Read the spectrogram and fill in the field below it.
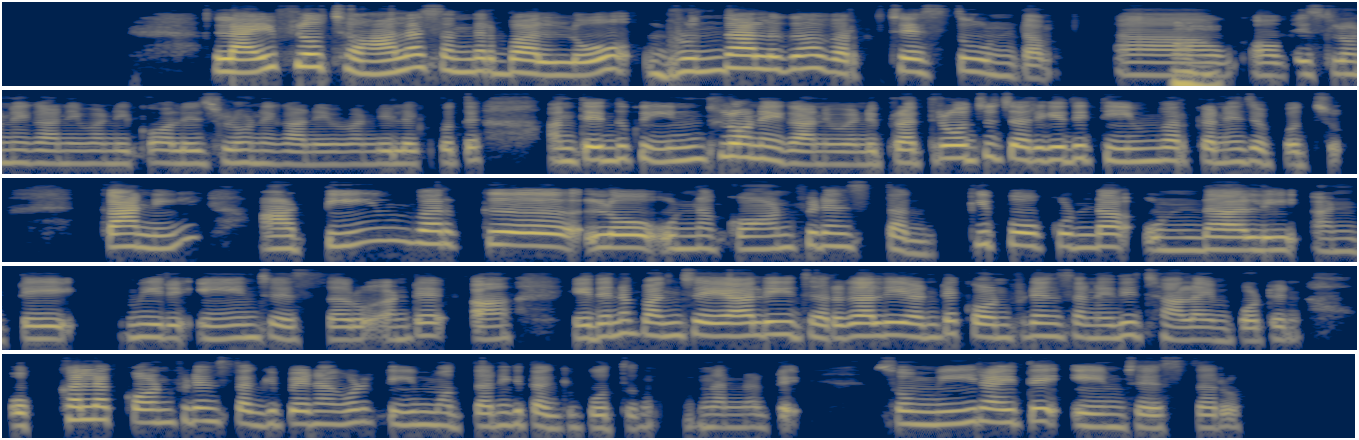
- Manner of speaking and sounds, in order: other background noise; in English: "లైఫ్‌లో"; in English: "వర్క్"; in English: "ఆఫీస్‌లోనే"; in English: "కాలేజ్ లోనే"; in English: "టీమ్ వర్క్"; in English: "టీమ్ వర్క్‌లో"; in English: "కాన్ఫిడెన్స్"; in English: "కాన్ఫిడెన్స్"; in English: "ఇంపార్టెంట్"; in English: "కాన్ఫిడెన్స్"; in English: "టీమ్"; in English: "సో"
- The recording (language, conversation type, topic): Telugu, podcast, మీరు మీ టీమ్‌లో విశ్వాసాన్ని ఎలా పెంచుతారు?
